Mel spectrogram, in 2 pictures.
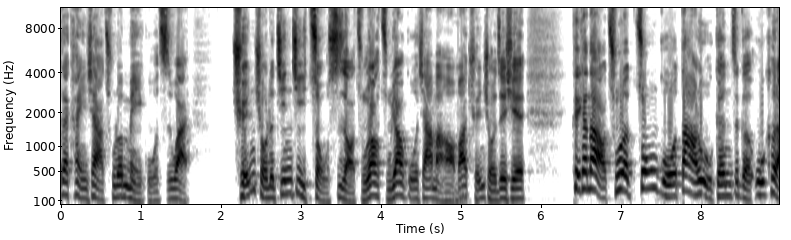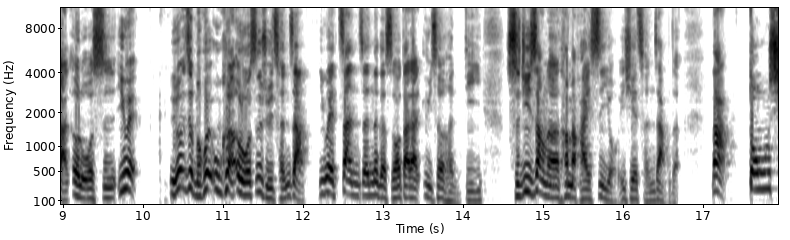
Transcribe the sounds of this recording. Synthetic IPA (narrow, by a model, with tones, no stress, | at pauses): a˥ɪkʰa˥˩ni˧ɕja˥˩ʈ͡ʂʰu˧˥lə˨me˨˩ɪkwɔ˧˥ʈ͡ʂɻ̩˥wa˥˩ɪ | t͡ɕʰɥɛ˧˦˥nt͡ɕʰjo˧˥ʊd̪ə˨t͡ɕi˥ŋt͡ɕi˥˩t͡so˨˩ʊʂɻ̩˥˩ɔ˨˩t͡su˨˩jɑ˥˩ʊʈ͡ʂu˨˩jɑ˥˩ʊkwɔ˧˥t͡ɕja˥ma̰˨xɔ˩pa˨˩a˥˩t͡ɕʰɥɛ˧˦nt͡ɕʰo˧˥ʊə˧ʈ͡ʂɤ˥˧˩ɕ̬jɛ˦˥ | kʰə˧˥i˨kʰa˥˩nt̪ɑ˥˩˨ʈ͡ʂʰu˧˥lə˨ʈ͡ʂʊ˦˥ŋkwɔ˧˥˦t̪a˥˧lu˥˩kə˦nʈ͡ʂɤ˥˩ɡə˩ʔu˥kʰɤ˥˩la˨˦nɤ˥˩lwɔ˧˥sɹ̩˦˥i˥nwe˥˩ɪ˨˩ | ɔ˦˥t͡sə˨˩mə˦xwe˥˩ɪu˥kʰə˥˩a˨˩nɤ˥˩wɔ˧˦sɹ̩˥ʂʰu˨˩y˧˥t͡sʰə˧˥ŋt͡sɑ̰˨˩˦ŋi˥nwe˥˧ɪt͡sa˥˨nt͡sə˦˥na˥˩ɡə˩ʂɻ̩˧˥o˥˧ʊt̪a˥˧t͡ɕja˥˧ə˨˩y˥˧t͡sʰɤ˥˩xə˨˩nt̪i˦ | ʂɻ̩˧˥t͡ɕi˥˧ʂ̬ɑ˥˩ŋnə˨t̪ʰa˥mə˨nxa˧˥ɪʂɻ̩˥˩jo˨˩ʊʔi˥˩ɕjɛ˥t͡sʰə˧˥ŋt͡sɑ̰˨˩ŋd̪ə˩˦ | na˥˨ | t̪oʊ˥ŋ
